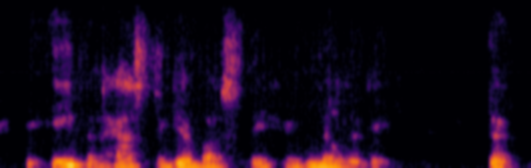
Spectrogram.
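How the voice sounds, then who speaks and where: Somewhat breathy, a man speaks at a moderate pace with a fairly high pitch and a dark, mellow tone. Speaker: church elder. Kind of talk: testimony.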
